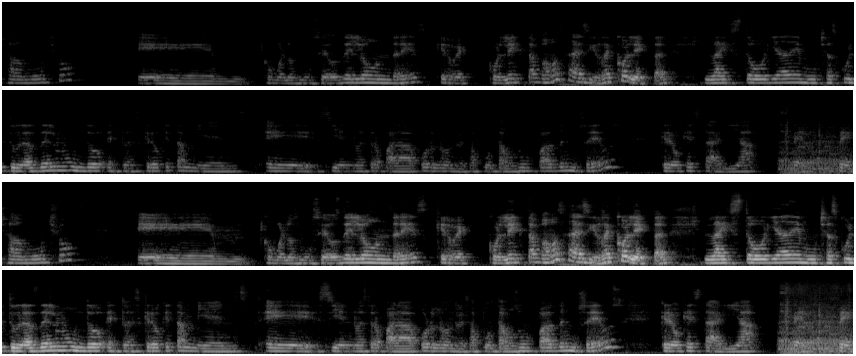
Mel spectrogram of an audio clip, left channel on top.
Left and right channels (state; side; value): quieter; left; 10.6 dB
